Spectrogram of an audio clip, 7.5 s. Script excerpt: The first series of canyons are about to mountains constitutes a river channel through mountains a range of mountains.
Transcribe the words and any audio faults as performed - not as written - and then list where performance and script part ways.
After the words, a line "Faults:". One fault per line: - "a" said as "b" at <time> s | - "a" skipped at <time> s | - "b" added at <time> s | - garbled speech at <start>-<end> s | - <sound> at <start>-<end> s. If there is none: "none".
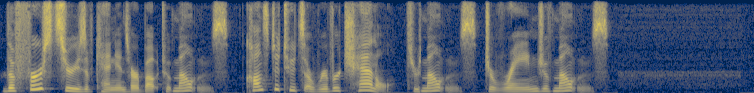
The first series of canyons are about to mountains constitutes a river channel through mountains a range of mountains.
Faults:
none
